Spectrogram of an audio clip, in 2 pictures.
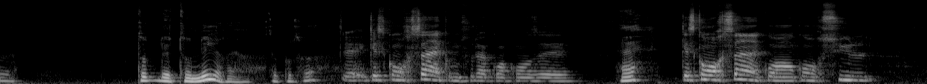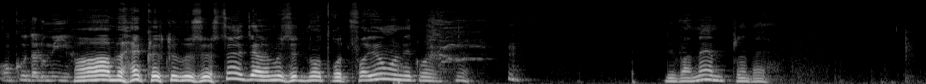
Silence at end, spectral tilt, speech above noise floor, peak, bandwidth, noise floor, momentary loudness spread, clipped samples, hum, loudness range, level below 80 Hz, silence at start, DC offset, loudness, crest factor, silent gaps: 1.55 s; -7.5 dB/octave; 43 dB; -2 dBFS; 18 kHz; -65 dBFS; 23 LU; under 0.1%; none; 15 LU; -62 dBFS; 0 s; under 0.1%; -21 LUFS; 20 dB; none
